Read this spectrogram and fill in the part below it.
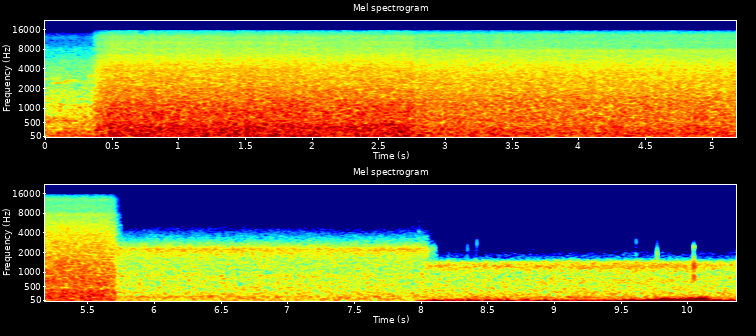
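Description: Loud continuous rush of a swollen stream of clear water in Rajapur, Konkan, broad and steady, then dropping abruptly to a quieter, narrower roar for the remaining seconds.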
